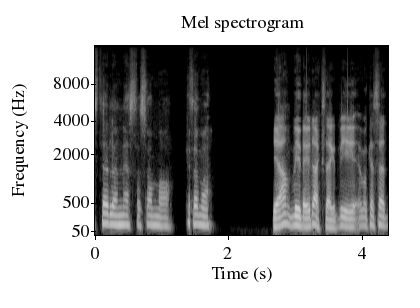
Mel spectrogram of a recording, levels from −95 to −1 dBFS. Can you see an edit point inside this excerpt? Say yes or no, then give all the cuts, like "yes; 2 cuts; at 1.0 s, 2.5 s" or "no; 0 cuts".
yes; 2 cuts; at 1.4 s, 3.1 s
